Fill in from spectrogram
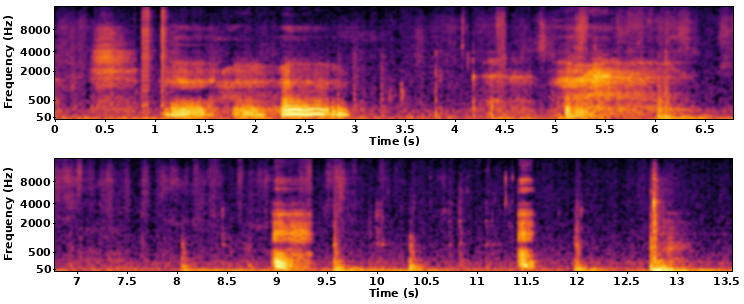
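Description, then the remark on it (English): Faint, irregular bursts of a cat scratching against a door, coming in short scraping strokes separated by pauses, with a few soft breathy snuffling sounds mixed in. “Fucking cat scratching at the door.”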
